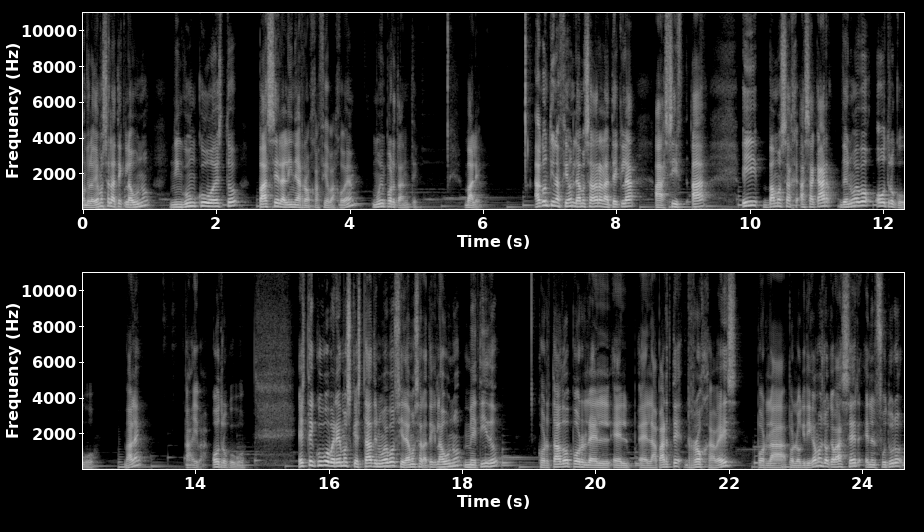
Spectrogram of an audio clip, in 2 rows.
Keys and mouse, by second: 0.2 KP_1, 1.5 shift+middle click, 4.4-4.7 middle drag, 4.9 middle click, 5.2 middle drag, 6.1 middle drag, 9.1 shift+a, 14.7-15.6 middle drag, 17.6 KP_1.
